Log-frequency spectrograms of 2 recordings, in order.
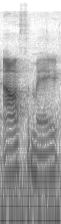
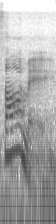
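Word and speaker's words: athame: a ceremon knife or an aame or an aame depending on how you pronounce it I've heard it both ways um I call it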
